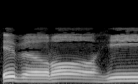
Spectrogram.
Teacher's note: الهاء مكسورة وأتى بعدها ياء ساكنة فتمد · Term: حرف مد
